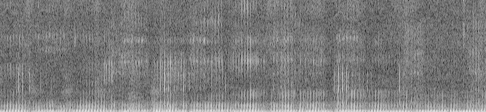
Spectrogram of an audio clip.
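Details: Sleeping cat purring, deep buzzing rumble in even cycles of roughly one breath per second, each inhale and exhale phase clearly separated by short dips.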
